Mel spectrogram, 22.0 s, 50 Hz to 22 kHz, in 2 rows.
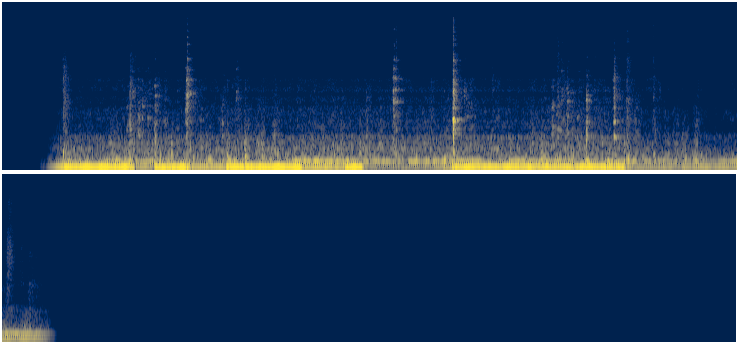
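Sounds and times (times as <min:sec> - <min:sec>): steady low hum: 0:00.7 - 0:11.8.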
